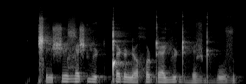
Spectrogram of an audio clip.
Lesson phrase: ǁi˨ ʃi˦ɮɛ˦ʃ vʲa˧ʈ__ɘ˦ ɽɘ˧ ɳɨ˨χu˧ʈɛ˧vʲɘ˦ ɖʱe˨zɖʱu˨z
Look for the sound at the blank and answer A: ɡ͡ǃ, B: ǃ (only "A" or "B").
B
